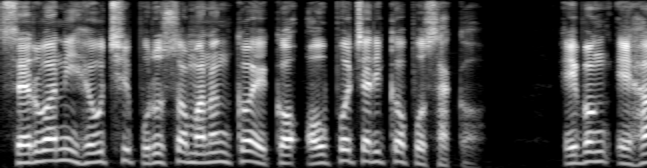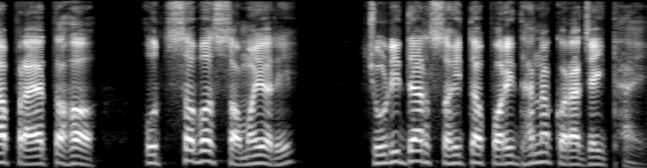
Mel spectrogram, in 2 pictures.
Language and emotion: Odia, neutral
